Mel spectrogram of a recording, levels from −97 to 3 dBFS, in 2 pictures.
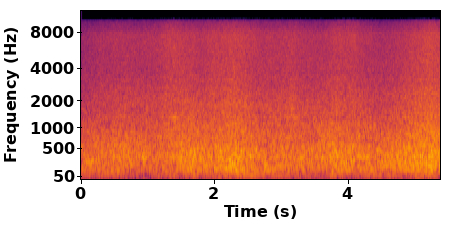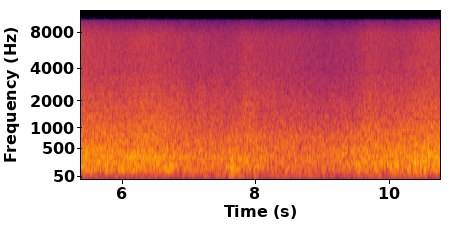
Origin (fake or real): real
